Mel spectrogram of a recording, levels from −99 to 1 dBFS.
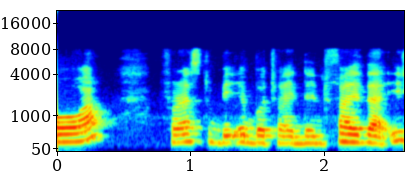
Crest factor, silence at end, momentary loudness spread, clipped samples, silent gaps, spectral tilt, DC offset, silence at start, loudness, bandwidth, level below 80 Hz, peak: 16 dB; 0 s; 9 LU; under 0.1%; none; -7 dB/octave; under 0.1%; 0 s; -20 LUFS; 8.2 kHz; -76 dBFS; -2 dBFS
